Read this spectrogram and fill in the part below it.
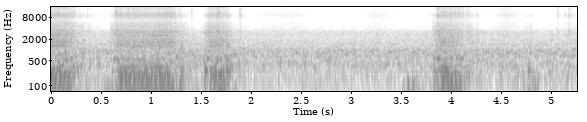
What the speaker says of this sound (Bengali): এই যে সেলাই করে দিচ্ছি।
